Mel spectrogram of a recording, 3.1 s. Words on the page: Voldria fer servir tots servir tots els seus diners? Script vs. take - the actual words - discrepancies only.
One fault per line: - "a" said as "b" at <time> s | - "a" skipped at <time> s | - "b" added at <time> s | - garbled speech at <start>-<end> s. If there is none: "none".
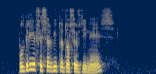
- "servir tots" skipped at 1.4 s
